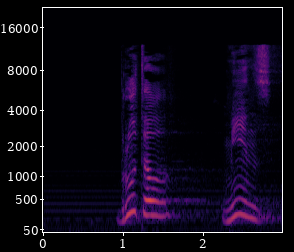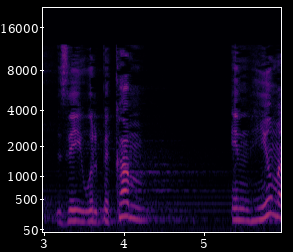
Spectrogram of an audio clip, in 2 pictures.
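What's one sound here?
A man speaks slowly and calmly into a microphone, with pauses between phrases.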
